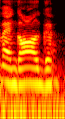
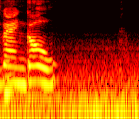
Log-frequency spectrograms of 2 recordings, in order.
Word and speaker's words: Van Gogh: was his name because it's not van gaal it's van gogh you've been saying that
